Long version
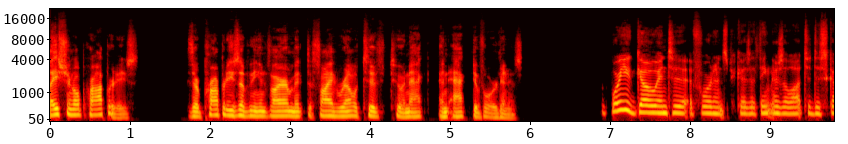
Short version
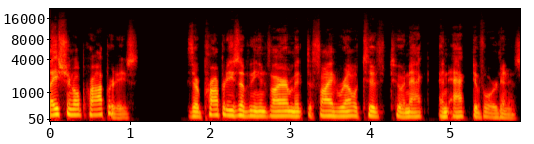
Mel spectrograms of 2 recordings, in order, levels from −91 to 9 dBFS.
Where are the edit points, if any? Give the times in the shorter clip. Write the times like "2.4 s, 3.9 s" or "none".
none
